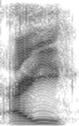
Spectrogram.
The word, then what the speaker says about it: ahí: Pero este se pronuncia distinto, porque si ven tiene una tilde aquí, entonces no se pronuncia I, sino que ahí, ¿ya?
